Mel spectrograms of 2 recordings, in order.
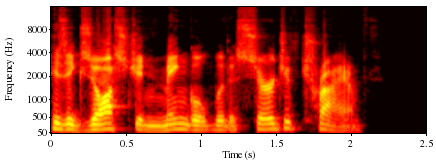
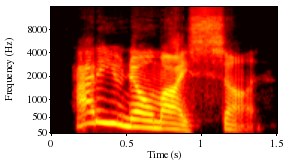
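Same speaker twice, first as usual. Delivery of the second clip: insistent, demanding tone, higher pitch; 7 semitones higher, 4 dB louder than usual. Reading a story aloud, a stoker confronting a young stranger: demanding. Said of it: "the man demanded".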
